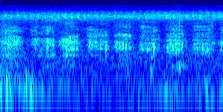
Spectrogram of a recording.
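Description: A dog, apparently a working or guard dog, pants in rapid rhythmic breaths close by, with no voices over the steady huffing.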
